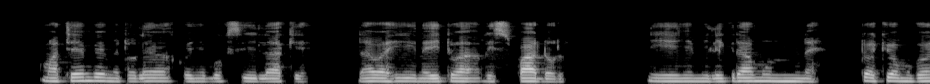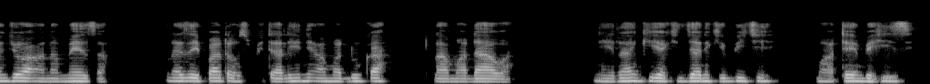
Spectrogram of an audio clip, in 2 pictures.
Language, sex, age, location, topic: Swahili, male, 18-24, Wajir, health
